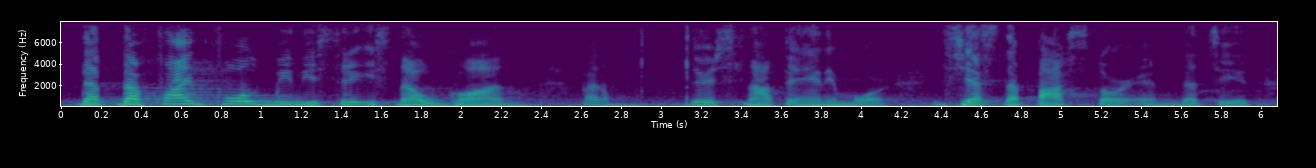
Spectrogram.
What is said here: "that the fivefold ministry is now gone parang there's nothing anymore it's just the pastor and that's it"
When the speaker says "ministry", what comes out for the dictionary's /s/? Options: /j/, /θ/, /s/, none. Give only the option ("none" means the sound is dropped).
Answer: /s/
